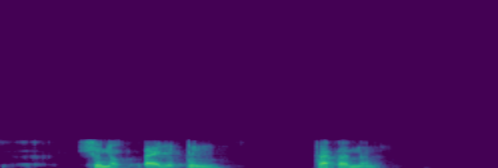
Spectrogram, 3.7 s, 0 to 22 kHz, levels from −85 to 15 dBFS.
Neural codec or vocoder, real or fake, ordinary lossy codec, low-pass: codec, 24 kHz, 1 kbps, SNAC; fake; AAC, 24 kbps; 3.6 kHz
